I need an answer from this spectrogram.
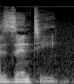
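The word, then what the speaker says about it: Kzinti: But you couldn't tell whether that was a Cation or a Zinti. Right, and so because the Zinti also looked cat-like, so it's spelled with a K, so it's K-Z-I-N-T-I. This is the K of silent.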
